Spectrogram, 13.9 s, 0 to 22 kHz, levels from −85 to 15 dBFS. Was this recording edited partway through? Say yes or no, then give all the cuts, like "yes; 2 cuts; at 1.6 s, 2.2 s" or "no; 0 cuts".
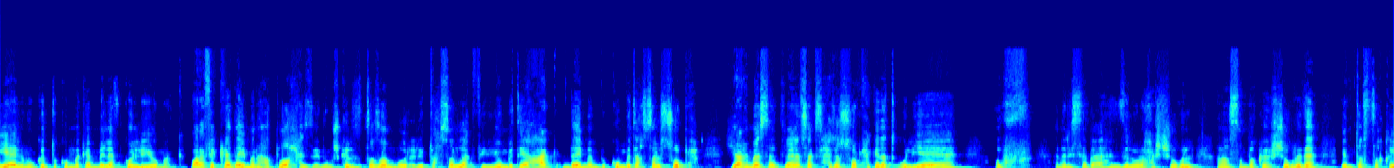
no; 0 cuts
